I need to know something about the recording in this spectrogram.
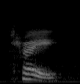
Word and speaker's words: très: So when you see an E with the accent grave, the sound that it's going to make is E, like in the word pet, E.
